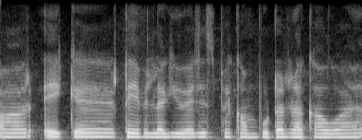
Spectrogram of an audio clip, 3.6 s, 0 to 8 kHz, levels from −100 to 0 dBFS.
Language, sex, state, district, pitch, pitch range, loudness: Hindi, female, Maharashtra, Washim, 205 Hz, 200-210 Hz, -16 LUFS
